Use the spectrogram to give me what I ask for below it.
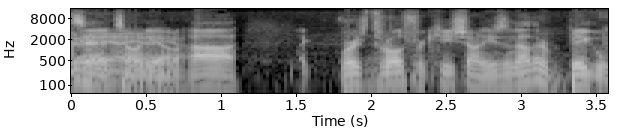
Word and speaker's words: Keyshawn: Is it Keyshawn? Is that how you say his name? – Yeah, Keyshawn George.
